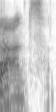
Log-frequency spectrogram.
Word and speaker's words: Jansen: Marco, I think it's Jansen or Jan. I think they pronounce it Jansen in South Africa. Janssen.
